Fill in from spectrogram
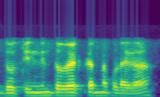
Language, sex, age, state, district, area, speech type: Urdu, male, 30-45, Uttar Pradesh, Gautam Buddha Nagar, urban, conversation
